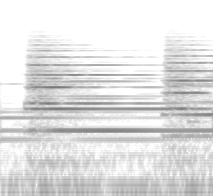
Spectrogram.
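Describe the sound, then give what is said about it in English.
A church bell rings out with two clear strikes, each a bright metallic clang whose rich tones hang and overlap, the second sounding as the first is still humming. No voices. “Ring the bell.”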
